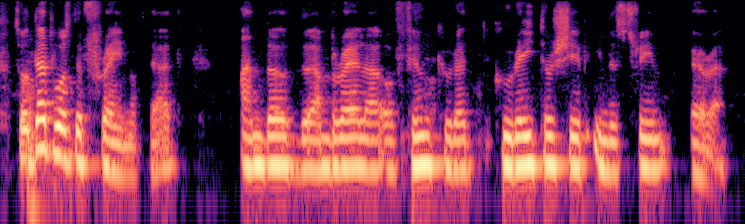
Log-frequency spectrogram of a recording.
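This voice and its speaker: Somewhat breathy and dark, mellow in tone, a man's fairly high voice moves at a fairly slow pace with fairly even intonation. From Argentina. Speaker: moderator. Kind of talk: panel discussion; reading aloud.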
